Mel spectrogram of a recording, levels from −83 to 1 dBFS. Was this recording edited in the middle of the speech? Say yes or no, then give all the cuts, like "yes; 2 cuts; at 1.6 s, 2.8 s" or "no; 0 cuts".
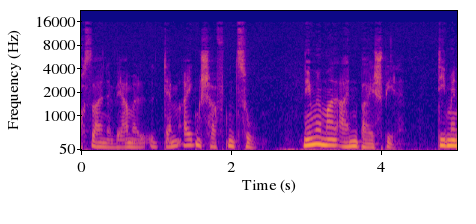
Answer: no; 0 cuts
